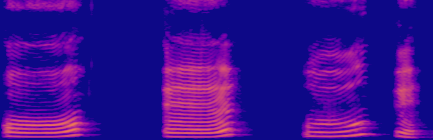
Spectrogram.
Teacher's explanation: Unu da deyəndə dodağımız qabağa gəlir. Görürük ki, dodağımız qabağa doğru çıxır. Ünü də deyəndə və önü də deyəndə. · Oni dedikdə dodaqlar qabağa gəlir. Dodaqlar irəli gəlir. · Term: dodaqlanan saitlər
